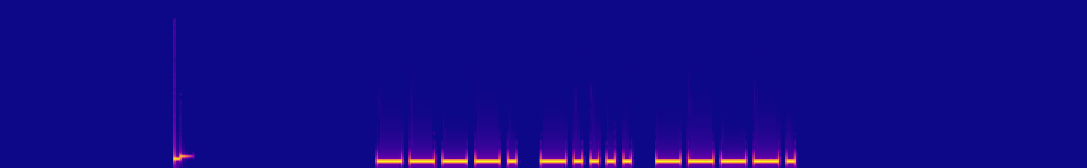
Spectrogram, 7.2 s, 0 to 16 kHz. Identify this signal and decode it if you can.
Morse code, heard as a keyed tone, about 22 wpm, 700 Hz. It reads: 969
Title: Numbers - 3-Digit 22wpm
